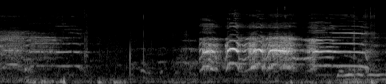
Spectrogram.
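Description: Chickens cluck softly on a farm before a rooster lets out a loud, drawn-out crow lasting about a second and a half, then the clucking resumes nearby.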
